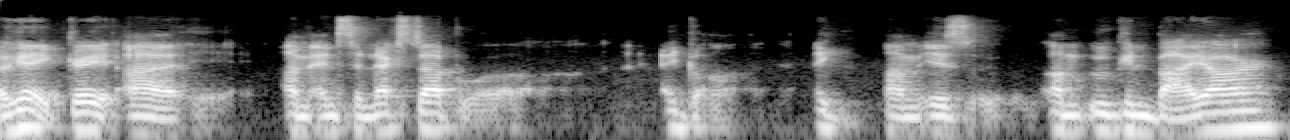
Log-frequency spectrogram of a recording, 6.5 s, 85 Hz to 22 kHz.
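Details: 27-year-old who self-identifies as a person who stutters, speaking at a stuttering association online open mic; real, unscripted speech showing stuttering.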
